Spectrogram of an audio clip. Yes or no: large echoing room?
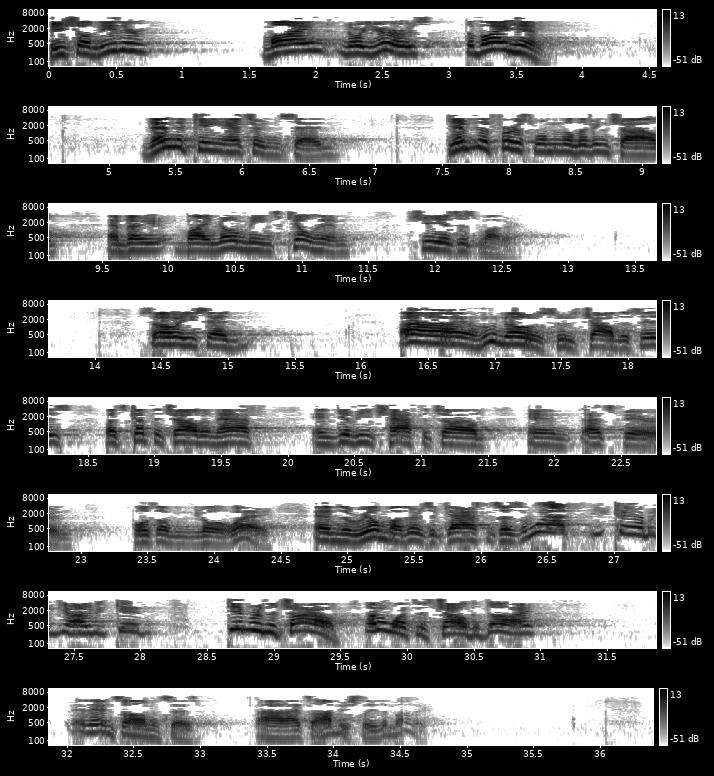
yes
